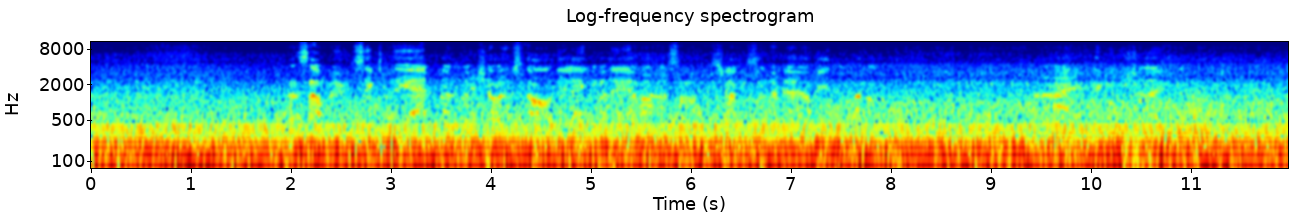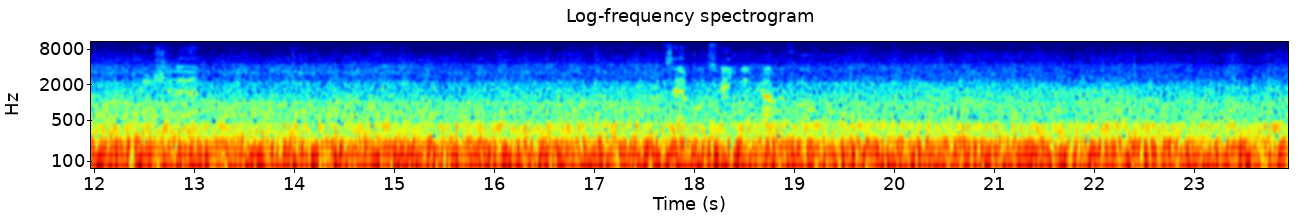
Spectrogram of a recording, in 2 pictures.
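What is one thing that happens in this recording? A car hums and rumbles steadily as it drives along a highway.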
